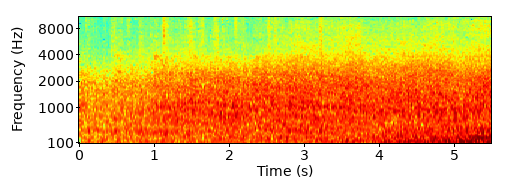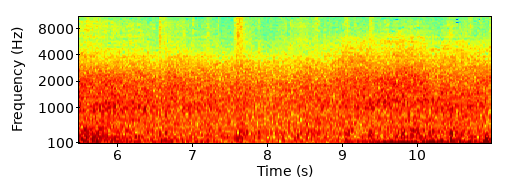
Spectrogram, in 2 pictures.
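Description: A road vehicle passing: a steady rush of tyre and engine noise with a low hum that swells to a peak about five seconds in, eases off, then builds again near the end.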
